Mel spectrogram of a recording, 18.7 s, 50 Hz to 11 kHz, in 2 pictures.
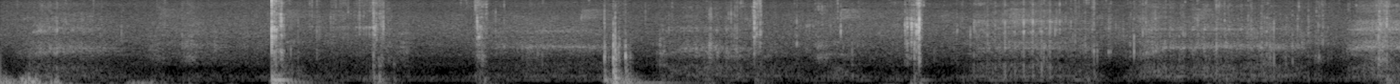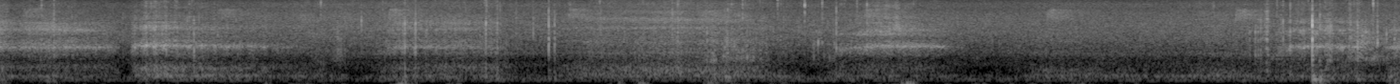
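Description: A fillet knife cutting through a snakehead and hands pulling apart its belly and guts on a cardboard sheet: scattered soft scrapes and wet handling noises, with a few sharper knocks about 2, 4 and 6 seconds in.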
